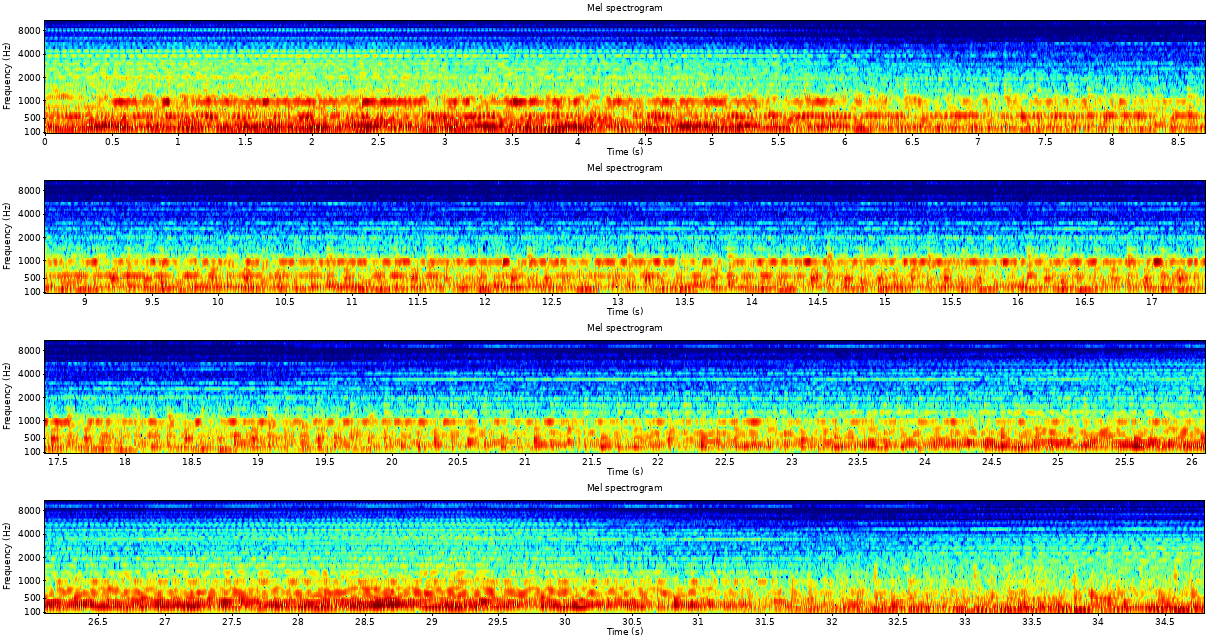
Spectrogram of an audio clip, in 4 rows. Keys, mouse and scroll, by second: 0.1 o, 1.2 f, 2.4 right click, 3.4-4.1 scroll down 1, 6.1 scroll up 1, 7.6 click, 7.6 typing, 9.9 scroll up 1, 14.2 scroll down 1, 15.3-16.1 typing, 17.8 right click, 19.7 2, 20.4 shift+', 27.1 1, 31.3 shift+'.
